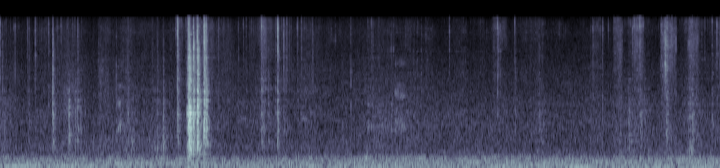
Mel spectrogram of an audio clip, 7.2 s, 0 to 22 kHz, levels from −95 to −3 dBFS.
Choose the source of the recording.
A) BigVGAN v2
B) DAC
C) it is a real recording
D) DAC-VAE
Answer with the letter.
C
